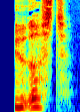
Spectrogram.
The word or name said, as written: yderst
